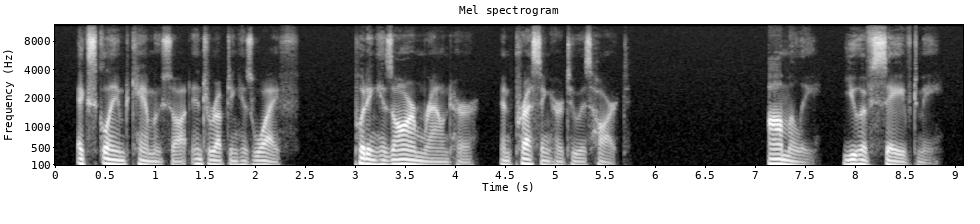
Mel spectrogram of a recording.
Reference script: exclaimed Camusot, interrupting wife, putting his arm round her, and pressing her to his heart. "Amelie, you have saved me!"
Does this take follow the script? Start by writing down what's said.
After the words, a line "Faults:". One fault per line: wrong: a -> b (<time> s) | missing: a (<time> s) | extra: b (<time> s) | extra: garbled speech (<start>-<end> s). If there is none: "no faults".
exclaimed Camusot, interrupting his wife, putting his arm round her, and pressing her to his heart. "Amelie, you have saved me!"
Faults:
extra: his (1.8 s)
